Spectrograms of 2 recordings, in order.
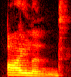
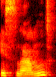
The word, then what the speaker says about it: island: so number one is island now here whenever we have an S that comes after an i we don't pronounce the S so we don't say Iceland I hear this a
